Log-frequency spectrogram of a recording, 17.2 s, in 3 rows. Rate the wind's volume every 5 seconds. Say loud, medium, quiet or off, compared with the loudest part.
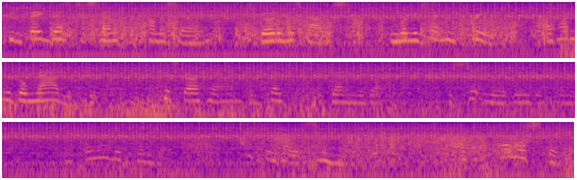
loud, medium, medium, loud.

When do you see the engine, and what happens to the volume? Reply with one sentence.
You can hear the engine from 0.0 to 17.1 s, at a steady volume.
